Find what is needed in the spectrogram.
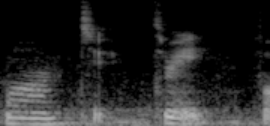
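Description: A woman's voice speaking softly, almost whispering, in short separate syllables, like counting under her breath.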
